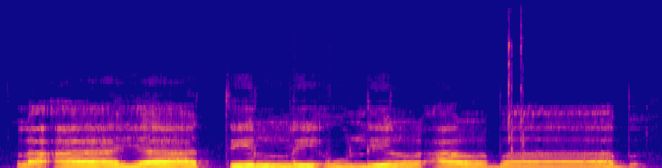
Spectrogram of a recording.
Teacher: Nah, di sini perhatikan nama tajwidnya adalah idgham bila gunnah sebab tanwin kasroh menghadapi huruf lam dan bacaannya tidak didengungkan atau tidak ditahan tetapi langsung.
